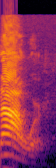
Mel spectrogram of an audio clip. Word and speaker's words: hour: happy child but here this letter h is completely silent an hour an hour okay this is not pronounced i say an hour.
